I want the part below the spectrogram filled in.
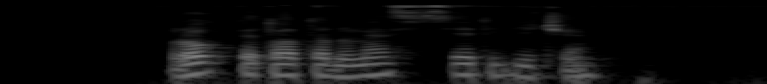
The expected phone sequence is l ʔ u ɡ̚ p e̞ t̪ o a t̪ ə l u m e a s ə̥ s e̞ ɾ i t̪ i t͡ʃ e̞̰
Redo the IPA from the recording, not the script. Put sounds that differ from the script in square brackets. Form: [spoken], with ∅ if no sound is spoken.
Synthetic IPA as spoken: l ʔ [o] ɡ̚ p e̞ t̪ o a t̪ ə l u m e a s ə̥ s e̞ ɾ i [d̪] i t͡ʃ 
